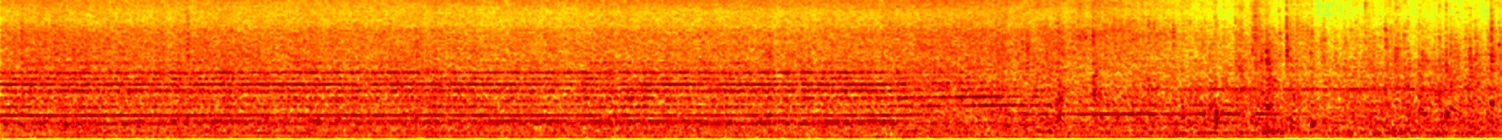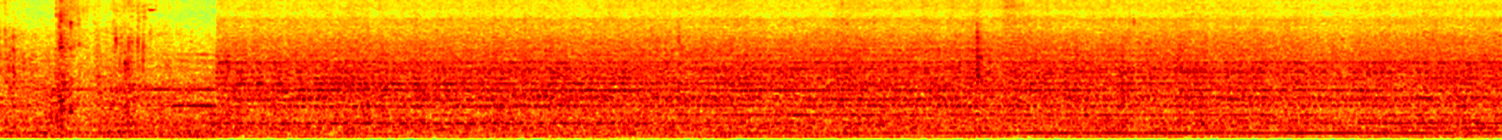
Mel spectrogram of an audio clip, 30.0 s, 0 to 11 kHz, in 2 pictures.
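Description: Rotary snowblower machine's engine and blower running steadily under load, a droning hum with a steady whine over a rushing noise. The pitch shifts a little past a third of the way in, and the sound changes abruptly after about 17 seconds.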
